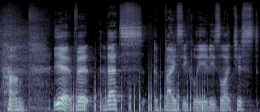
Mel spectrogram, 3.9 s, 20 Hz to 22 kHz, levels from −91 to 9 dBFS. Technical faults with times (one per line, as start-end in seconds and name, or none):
0.90-3.07 train of clicks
